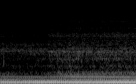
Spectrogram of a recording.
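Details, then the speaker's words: BMW 535xi E61 wagon at idle with the exhaust gaskets removed during a repeat exhaust leak repair: a deep, loud, blatty rumble with a rough pulsing beat and no muffling. Exhaust open at the downpipe joint. "Let's see how it sounds without those gaskets on them. Is that loud?"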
